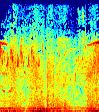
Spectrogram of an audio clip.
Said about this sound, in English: I hear the bees. I don't see them. They must be off the path somewhere.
